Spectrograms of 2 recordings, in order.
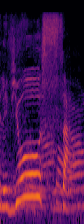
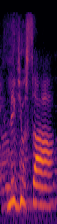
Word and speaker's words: Leviosa: C'est Leviosa, et pas Leviosa.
